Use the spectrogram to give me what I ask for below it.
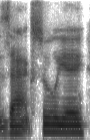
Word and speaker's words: Zack Soulliere: So this week we've got Zack Soulliere. Zach, did I pronounce that right?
